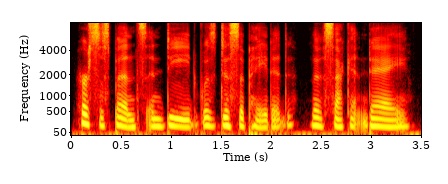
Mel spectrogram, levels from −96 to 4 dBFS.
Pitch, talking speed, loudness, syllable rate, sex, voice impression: 160 Hz, 135 wpm, -21 LUFS, 4.9 syllables/s, female, feminine, young, slightly cute, slightly intellectual, sincere, slightly reassuring, slightly elegant, slightly kind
